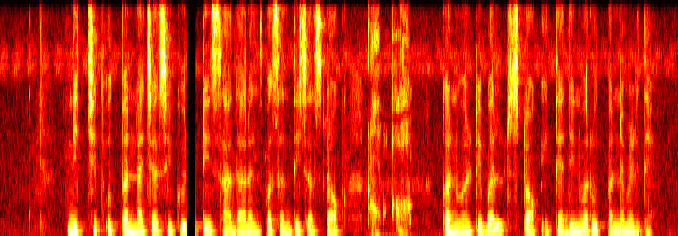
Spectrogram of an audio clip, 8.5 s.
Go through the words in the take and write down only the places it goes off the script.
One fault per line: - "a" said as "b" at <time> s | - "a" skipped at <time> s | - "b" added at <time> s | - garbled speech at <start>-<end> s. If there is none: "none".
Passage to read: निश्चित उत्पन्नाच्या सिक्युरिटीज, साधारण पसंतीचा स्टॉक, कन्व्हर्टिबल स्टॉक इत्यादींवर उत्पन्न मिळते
none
